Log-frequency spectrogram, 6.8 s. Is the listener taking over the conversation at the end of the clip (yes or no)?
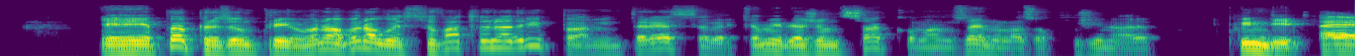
yes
